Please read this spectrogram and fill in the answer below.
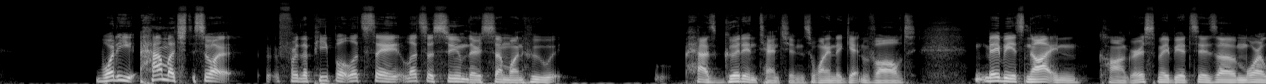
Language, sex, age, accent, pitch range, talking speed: English, male, 30-49, American, 95-130 Hz, 160 wpm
